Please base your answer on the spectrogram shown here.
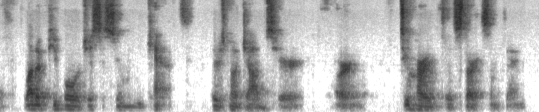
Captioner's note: none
